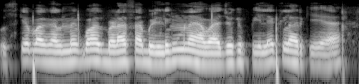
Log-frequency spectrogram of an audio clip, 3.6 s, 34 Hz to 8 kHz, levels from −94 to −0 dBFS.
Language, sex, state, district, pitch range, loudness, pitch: Hindi, male, Jharkhand, Garhwa, 135-155 Hz, -16 LUFS, 145 Hz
